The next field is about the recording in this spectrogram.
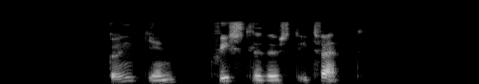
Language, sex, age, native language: Icelandic, male, 40-49, Icelandic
